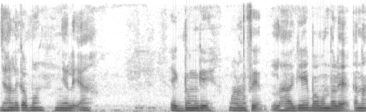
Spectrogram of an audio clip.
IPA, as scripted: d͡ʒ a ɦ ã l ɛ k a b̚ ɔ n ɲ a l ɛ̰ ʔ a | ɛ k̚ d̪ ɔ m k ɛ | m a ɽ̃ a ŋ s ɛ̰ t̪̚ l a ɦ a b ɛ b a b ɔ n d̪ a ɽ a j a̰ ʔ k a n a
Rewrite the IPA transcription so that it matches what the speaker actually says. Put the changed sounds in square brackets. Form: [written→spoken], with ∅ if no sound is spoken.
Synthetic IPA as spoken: d͡ʒ a ɦ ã l ɛ k a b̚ ɔ n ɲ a l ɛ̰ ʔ a | ɛ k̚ d̪ ɔ m [k→ɡ] ɛ | m a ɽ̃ a ŋ s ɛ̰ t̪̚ l a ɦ a [b→ɡ] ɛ b a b ɔ n d̪ a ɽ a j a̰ ʔ k a n a

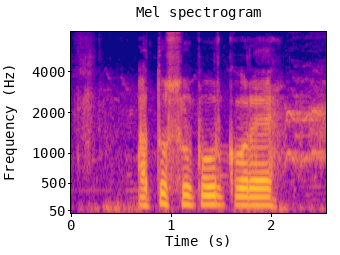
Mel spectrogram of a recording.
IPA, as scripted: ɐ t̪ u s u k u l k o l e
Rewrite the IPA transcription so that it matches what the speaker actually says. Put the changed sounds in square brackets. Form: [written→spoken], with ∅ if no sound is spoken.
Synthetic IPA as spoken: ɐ t̪ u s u [k→p] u [l→ɾ] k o [l→ɾ] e

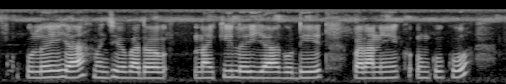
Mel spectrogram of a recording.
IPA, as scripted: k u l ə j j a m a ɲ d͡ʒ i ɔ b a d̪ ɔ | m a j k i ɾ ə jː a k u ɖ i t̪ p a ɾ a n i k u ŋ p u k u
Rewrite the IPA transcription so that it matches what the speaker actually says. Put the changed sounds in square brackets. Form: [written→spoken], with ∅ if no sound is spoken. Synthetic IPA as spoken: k u l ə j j a m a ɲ d͡ʒ i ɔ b a d̪ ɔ | [m→n] a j k i [ɾ→l] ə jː a [k→ɡ] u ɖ i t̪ p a ɾ a n i k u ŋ [p→k] u k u

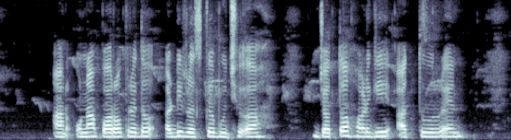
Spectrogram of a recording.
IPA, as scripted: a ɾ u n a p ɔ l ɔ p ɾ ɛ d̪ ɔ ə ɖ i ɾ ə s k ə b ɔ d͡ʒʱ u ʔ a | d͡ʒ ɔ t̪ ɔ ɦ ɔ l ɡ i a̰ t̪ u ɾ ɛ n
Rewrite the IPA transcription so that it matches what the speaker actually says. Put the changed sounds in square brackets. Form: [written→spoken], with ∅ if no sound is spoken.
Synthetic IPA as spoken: a ɾ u n a p ɔ [l→ɾ] ɔ p ɾ ɛ d̪ ɔ ə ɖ i ɾ ə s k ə b [ɔ→u] d͡ʒʱ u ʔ a | d͡ʒ ɔ t̪ ɔ ɦ ɔ [l→ɽ] ɡ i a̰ t̪ u ɾ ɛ n

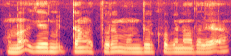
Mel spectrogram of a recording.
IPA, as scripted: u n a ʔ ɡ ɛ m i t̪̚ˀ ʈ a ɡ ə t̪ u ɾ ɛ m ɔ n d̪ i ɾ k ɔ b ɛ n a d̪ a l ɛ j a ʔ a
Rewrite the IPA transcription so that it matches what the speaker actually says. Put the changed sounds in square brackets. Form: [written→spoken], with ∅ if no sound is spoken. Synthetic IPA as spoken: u n a ʔ ɡ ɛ m i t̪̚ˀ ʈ a [ɡ→ŋ] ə t̪ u ɾ ɛ m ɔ n d̪ i ɾ k ɔ b ɛ n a d̪ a l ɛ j a ʔ a

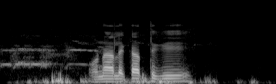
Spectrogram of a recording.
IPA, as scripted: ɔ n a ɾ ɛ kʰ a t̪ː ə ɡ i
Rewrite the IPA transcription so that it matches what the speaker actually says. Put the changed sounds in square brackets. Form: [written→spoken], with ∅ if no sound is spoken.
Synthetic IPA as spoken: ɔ n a [ɾ→l] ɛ [kʰ→k] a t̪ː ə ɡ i

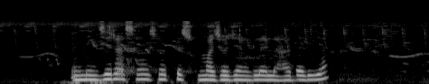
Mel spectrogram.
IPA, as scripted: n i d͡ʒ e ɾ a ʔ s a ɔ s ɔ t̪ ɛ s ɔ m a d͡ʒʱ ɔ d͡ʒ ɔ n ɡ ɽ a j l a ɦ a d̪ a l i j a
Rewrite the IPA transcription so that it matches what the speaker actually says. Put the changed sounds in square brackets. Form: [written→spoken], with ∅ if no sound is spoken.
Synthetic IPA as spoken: n i d͡ʒ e ɾ a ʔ s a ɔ s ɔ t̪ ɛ s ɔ m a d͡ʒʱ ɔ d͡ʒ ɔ n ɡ [ɽ→l] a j l a ɦ a d̪ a [l→ɽ] i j a

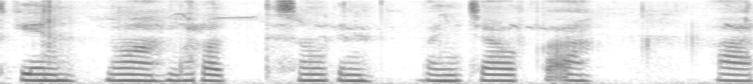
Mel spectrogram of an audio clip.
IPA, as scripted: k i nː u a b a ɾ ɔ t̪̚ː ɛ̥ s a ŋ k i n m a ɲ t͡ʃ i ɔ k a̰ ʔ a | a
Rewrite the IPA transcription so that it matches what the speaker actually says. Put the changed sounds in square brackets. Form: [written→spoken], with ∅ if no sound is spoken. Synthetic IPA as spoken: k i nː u a b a ɾ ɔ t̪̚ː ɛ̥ s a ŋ k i n [m→b] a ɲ t͡ʃ [i→a] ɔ k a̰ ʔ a | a

